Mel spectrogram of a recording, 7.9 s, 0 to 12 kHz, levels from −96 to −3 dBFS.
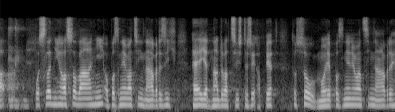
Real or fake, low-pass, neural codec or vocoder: fake; 7.2 kHz; codec, 16 kHz, 0.8 kbps, ZipCodec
